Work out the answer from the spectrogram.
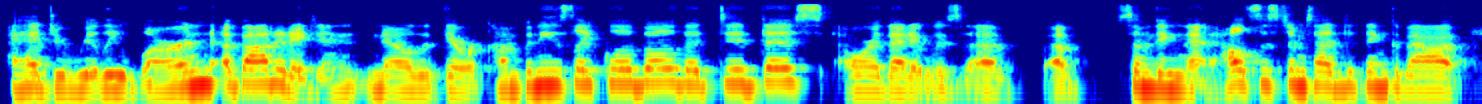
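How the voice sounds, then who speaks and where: A woman's voice: fairly high pitch, fast, few pauses, darkish tone. A woman speaking as the host of a conversational interview.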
